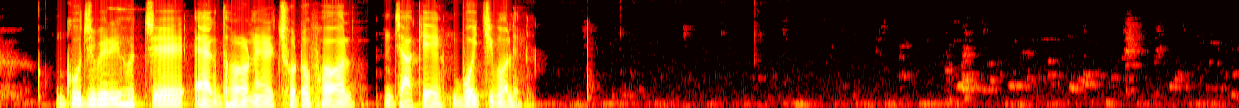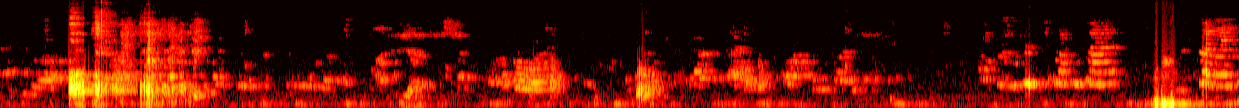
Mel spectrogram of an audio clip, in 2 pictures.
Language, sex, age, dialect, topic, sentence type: Bengali, male, 36-40, Standard Colloquial, agriculture, statement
